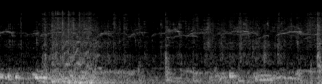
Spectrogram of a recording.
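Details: Pigeons kept for breeding, at mealtime: short, deep, burbling coos repeated by more than one bird, set against rustling and a low rumble.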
